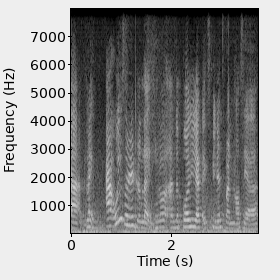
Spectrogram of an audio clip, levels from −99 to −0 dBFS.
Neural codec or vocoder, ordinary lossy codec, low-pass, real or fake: codec, 16 kHz, 2 kbps, X-Codec, HuBERT features, trained on general audio; none; none; fake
